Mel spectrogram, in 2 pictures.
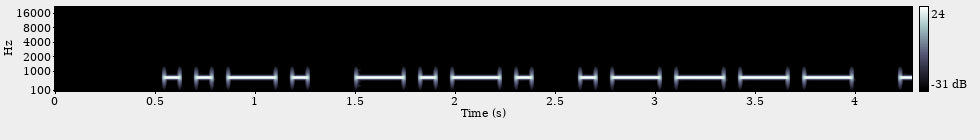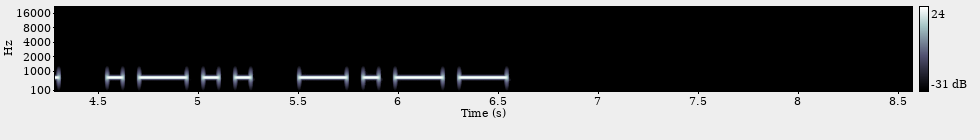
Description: Morse code, heard as a keyed tone, about 15 wpm, 700 Hz. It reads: FC1ELY
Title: DXCC-100 Call Signs - 6 Characters - Repeated 2x - 15wpm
